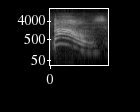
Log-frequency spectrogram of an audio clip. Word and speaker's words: bough: That's boughs. – B-O-U-G-H is bough? – Right.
